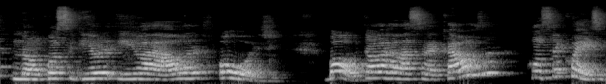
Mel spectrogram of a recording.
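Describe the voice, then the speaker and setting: A woman teaching a Portuguese grammar lesson for exam preparation, who poses questions to her students and then answers them herself. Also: fairly high pitch. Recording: very echoey room, voice distant from the mic.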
